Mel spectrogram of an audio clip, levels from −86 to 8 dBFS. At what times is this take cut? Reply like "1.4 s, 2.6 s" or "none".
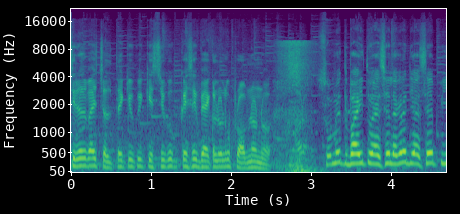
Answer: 2.8 s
